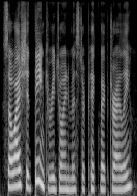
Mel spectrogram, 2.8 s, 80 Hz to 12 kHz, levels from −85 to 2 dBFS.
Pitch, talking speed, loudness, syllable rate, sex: 220 Hz, 175 wpm, -19 LUFS, 4.7 syllables/s, female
